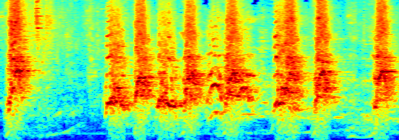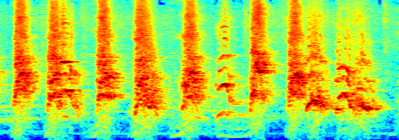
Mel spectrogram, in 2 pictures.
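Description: Dog barking over and over: one sharp bark at the very start, then from about a second in a steady string of loud barks, roughly two a second.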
